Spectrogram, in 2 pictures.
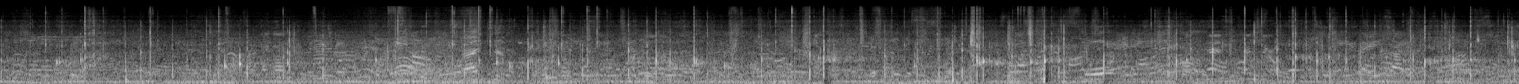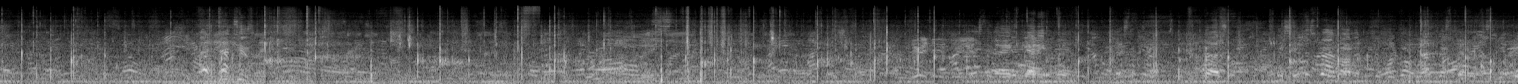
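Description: Voices of people talking around outdoor pickleball courts, with scattered sharp pops of paddles hitting plastic pickleballs on the courts. A steady low hum runs underneath.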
